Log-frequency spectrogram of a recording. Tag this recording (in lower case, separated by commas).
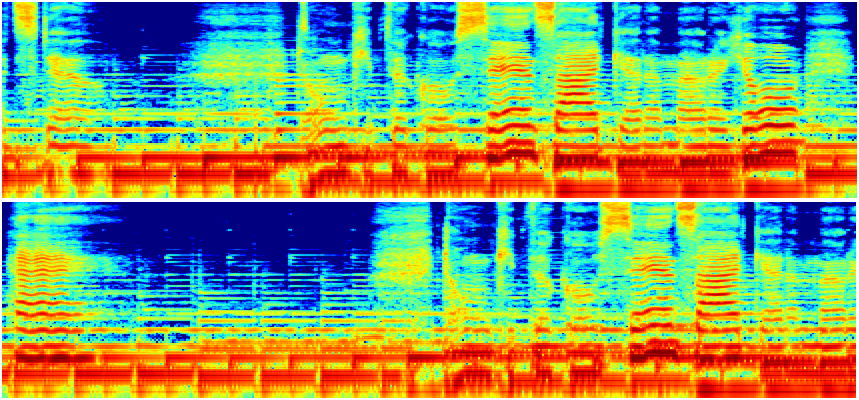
music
